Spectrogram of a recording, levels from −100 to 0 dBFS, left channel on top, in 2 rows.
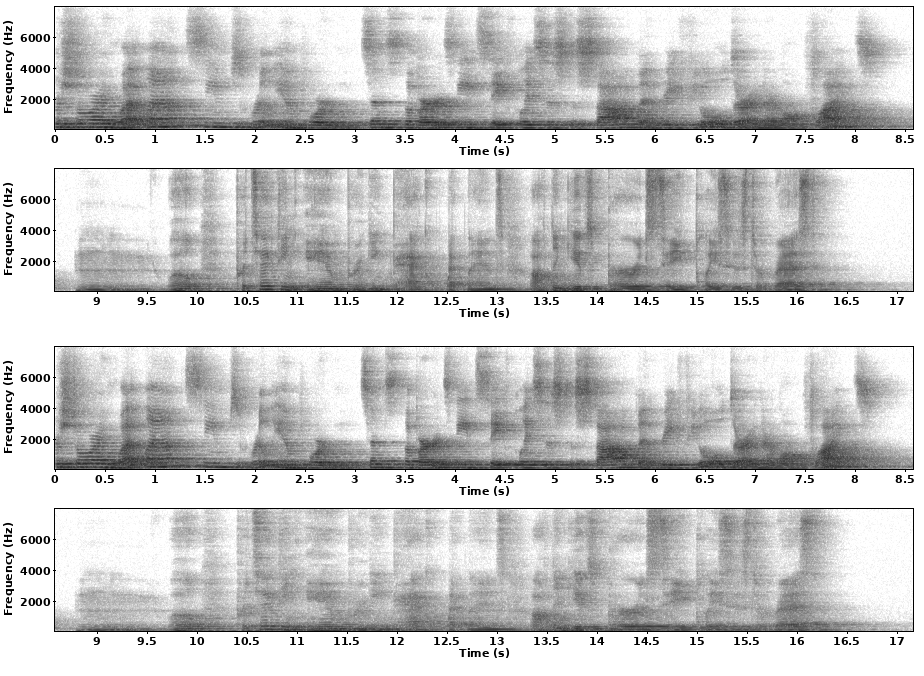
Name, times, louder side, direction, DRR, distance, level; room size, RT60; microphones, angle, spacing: voice 1, 0.0-8.1, right 1 dB, 80° right, -1 dB, 0.6 m, -22 dB
voice 2, 8.8-16.2, left 2 dB, 75° left, 3 dB, 0.4 m, -27 dB
4.8 x 3.0 x 3.0 m, 1.3 s
head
